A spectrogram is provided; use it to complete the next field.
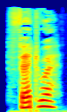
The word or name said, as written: fatwa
